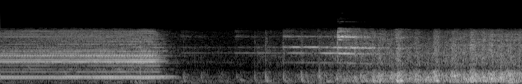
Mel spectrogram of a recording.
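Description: Locomotive air horn holding a steady chord that cuts off about two seconds in, followed by the rumble and clatter of a passing train.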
